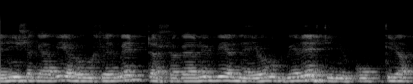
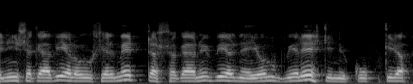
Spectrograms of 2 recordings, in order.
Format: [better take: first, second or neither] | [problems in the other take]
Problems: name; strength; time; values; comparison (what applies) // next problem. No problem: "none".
second | room echo; dies away in 0.6 s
